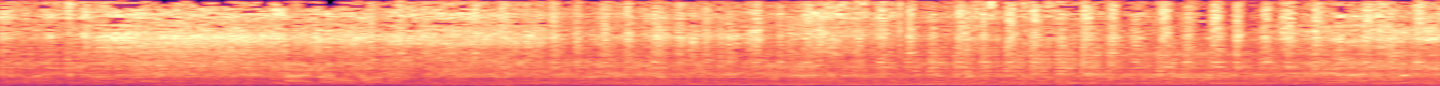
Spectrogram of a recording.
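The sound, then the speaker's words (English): A dense, loud roar of many race car engines firing up and revving together at the start of a race in Homestead, continuous throughout, with indistinct voices mixed into the din. “Drivers, start your engines. Crank them up, hey, crank them up.”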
